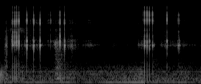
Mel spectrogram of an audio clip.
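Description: A few short sharp clicks and light scraping sounds, grouped near the start with another click about halfway through, over a faint steady low hum.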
